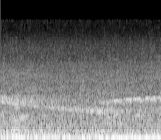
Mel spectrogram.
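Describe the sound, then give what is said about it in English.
A police siren wails in a park in New York surrounded by skyscrapers, its pitch sliding slowly down and then back up, over a constant low rumble of city traffic. No one speaks. “You know, with skyscrapers in the background and police sirens in the foreground and surrounded by skyscrapers.”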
